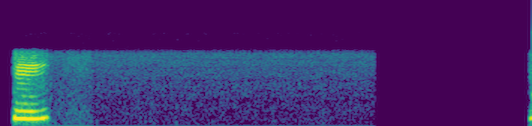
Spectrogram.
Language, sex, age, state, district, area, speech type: Gujarati, female, 18-30, Gujarat, Valsad, rural, conversation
